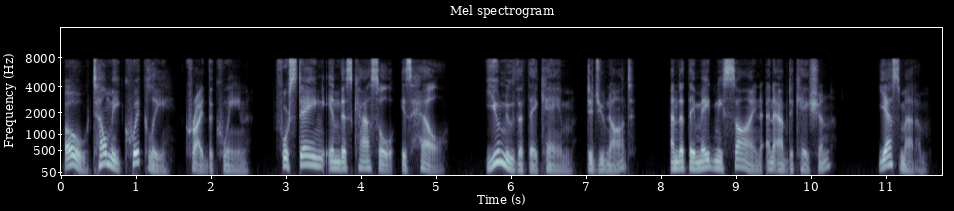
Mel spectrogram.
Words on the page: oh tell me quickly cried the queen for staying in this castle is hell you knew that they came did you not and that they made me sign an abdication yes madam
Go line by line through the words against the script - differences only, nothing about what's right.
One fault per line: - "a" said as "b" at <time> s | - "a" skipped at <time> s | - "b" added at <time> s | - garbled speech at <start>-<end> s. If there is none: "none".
none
